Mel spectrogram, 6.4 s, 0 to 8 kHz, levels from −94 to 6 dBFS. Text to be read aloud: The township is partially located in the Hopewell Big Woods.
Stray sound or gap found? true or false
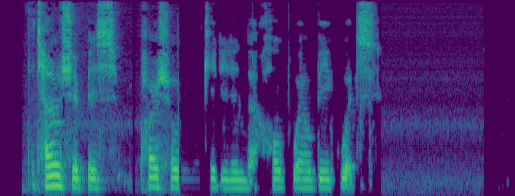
false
